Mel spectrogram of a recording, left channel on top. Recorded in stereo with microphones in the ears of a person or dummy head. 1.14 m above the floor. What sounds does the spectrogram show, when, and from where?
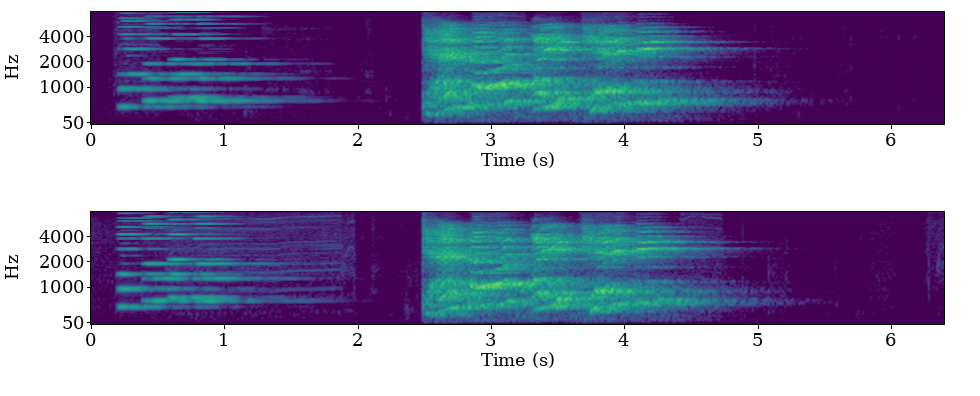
0.2 s a ringtone: 45° right (ahead or behind), 0.8 m
2.5 s a shout: 20° right (ahead or behind), 0.5 m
